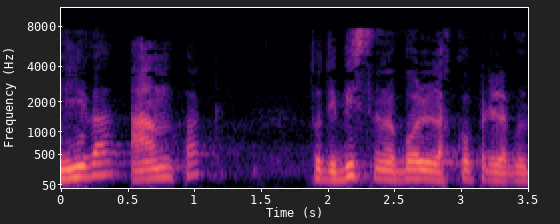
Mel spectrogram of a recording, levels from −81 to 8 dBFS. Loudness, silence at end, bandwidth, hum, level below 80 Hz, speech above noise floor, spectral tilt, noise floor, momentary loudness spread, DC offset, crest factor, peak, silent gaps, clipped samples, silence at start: -25 LUFS; 0 s; 8 kHz; none; -62 dBFS; 34 dB; -7 dB/octave; -58 dBFS; 11 LU; under 0.1%; 16 dB; -10 dBFS; none; under 0.1%; 0 s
